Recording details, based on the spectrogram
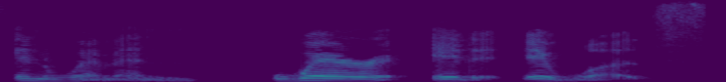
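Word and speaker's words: Womxn: Womex? Is that where we're going? No, it's still supposed to be pronounced women. It's still supposed to be pronounced women.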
